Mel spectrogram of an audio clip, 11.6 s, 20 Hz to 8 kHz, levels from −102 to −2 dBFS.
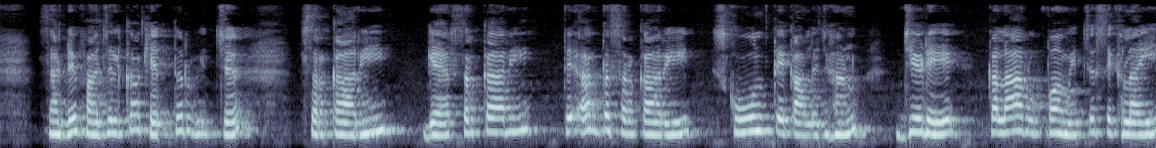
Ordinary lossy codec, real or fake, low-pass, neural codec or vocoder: MP3, 64 kbps; fake; 7.2 kHz; codec, 16 kHz, 16 kbps, FreqCodec, larger model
